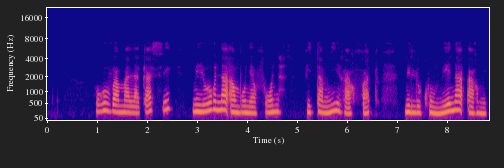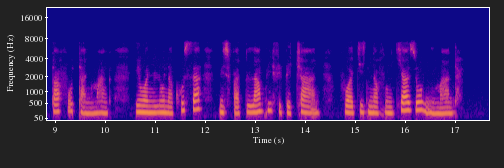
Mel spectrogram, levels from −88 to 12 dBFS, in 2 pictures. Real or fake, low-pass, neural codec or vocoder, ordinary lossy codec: real; 7.2 kHz; none; Opus, 24 kbps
